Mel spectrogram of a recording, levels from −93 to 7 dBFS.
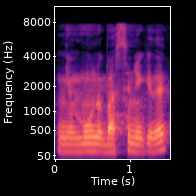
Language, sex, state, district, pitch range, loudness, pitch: Tamil, male, Tamil Nadu, Kanyakumari, 115-120 Hz, -18 LUFS, 115 Hz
